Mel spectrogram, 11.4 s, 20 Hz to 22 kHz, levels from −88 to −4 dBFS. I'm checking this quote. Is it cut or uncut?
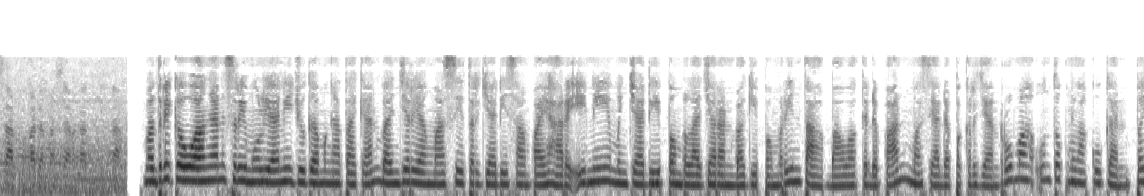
uncut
